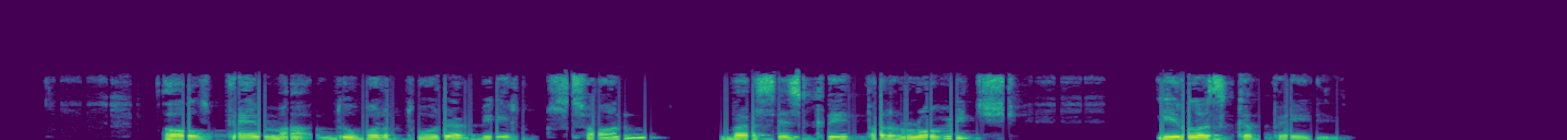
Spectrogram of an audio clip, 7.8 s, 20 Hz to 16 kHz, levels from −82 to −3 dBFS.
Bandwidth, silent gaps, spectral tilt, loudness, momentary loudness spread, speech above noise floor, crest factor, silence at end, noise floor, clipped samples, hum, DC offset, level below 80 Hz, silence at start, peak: 8 kHz; 3.40-3.60 s, 5.54-5.77 s; -5 dB/octave; -19 LUFS; 12 LU; 41 dB; 18 dB; 1.15 s; -59 dBFS; under 0.1%; none; under 0.1%; -52 dBFS; 0.8 s; -2 dBFS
